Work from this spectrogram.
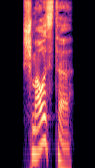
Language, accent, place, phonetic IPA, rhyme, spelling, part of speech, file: German, Germany, Berlin, [ˈʃmaʊ̯stə], -aʊ̯stə, schmauste, verb, De-schmauste.ogg
- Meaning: inflection of schmausen: 1. first/third-person singular preterite 2. first/third-person singular subjunctive II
